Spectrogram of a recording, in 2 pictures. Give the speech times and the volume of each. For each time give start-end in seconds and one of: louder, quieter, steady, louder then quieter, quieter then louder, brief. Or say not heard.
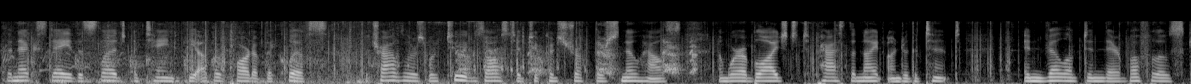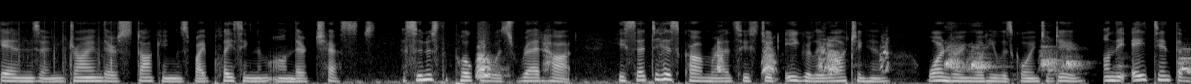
0.1-23.7 steady.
